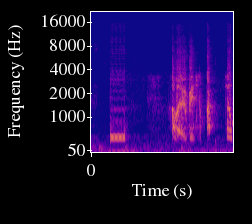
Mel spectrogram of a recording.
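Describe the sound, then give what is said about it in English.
A single short, loud telephone keypad tone sounds briefly as a phone call is placed, followed by indistinct talking that starts up about a second later. “Phone call time is there.”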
